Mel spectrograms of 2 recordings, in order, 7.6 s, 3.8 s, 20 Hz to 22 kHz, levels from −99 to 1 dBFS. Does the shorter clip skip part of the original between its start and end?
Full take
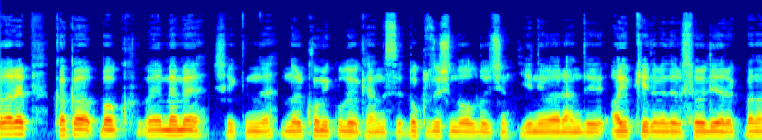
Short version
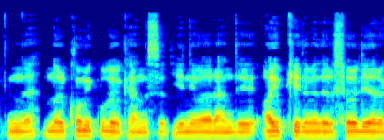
yes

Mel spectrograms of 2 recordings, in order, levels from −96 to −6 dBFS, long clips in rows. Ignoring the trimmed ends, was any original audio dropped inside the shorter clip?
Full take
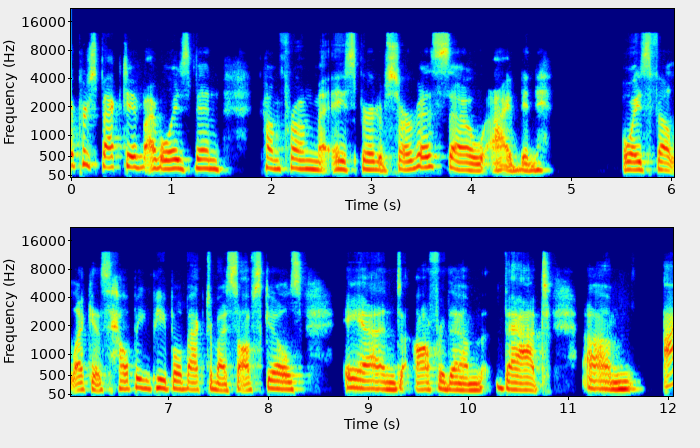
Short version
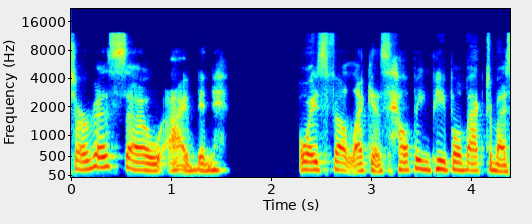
no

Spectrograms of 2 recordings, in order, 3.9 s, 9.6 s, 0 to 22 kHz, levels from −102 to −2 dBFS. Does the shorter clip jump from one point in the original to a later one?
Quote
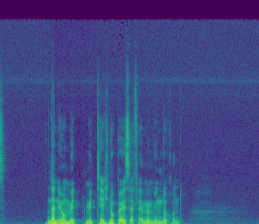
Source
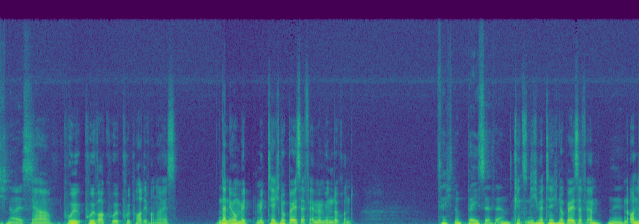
no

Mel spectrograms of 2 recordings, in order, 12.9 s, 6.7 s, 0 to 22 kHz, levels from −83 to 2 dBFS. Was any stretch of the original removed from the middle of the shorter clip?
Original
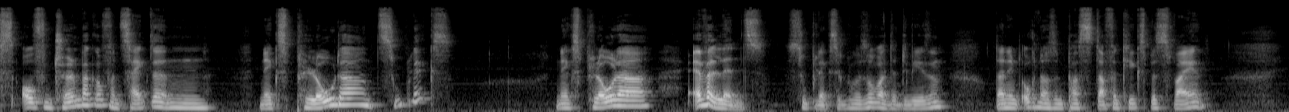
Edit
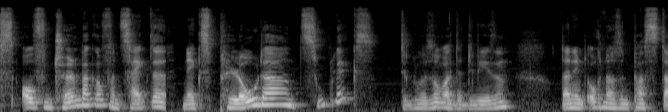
yes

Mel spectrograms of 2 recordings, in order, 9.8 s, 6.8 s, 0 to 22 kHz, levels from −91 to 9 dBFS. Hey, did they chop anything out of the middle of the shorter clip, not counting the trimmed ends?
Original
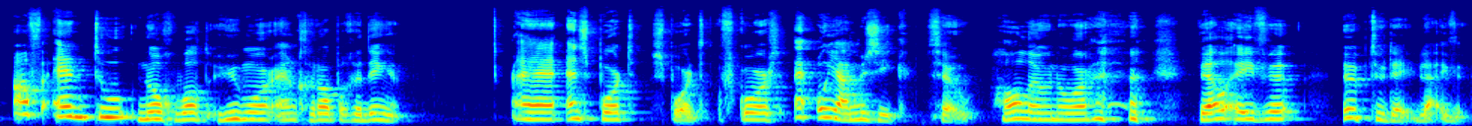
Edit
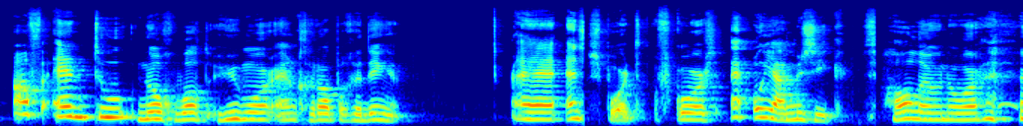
yes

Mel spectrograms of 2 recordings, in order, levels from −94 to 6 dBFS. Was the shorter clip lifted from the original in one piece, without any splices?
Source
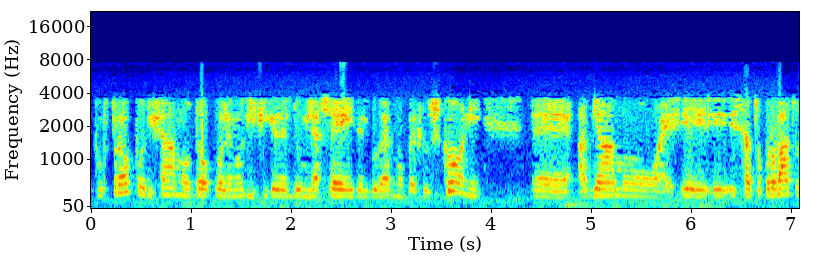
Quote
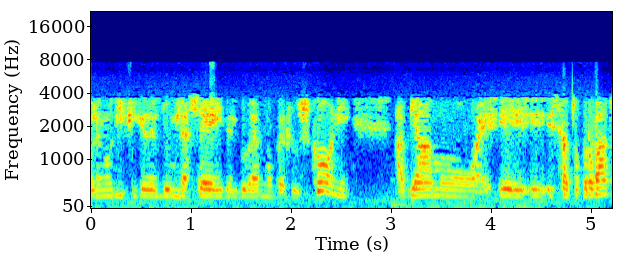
no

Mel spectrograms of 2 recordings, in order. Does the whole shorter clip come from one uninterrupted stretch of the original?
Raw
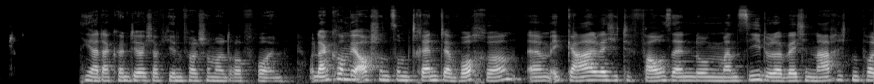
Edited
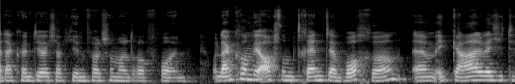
no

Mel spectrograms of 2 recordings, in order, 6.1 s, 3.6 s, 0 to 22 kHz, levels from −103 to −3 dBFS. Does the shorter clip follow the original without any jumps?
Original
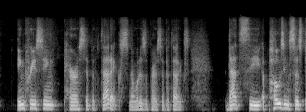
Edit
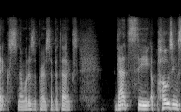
yes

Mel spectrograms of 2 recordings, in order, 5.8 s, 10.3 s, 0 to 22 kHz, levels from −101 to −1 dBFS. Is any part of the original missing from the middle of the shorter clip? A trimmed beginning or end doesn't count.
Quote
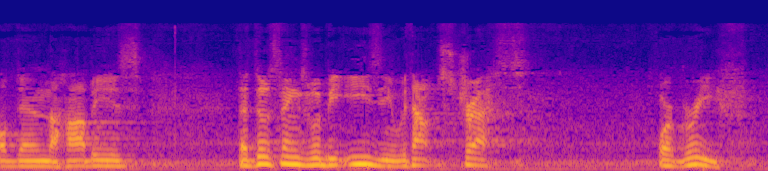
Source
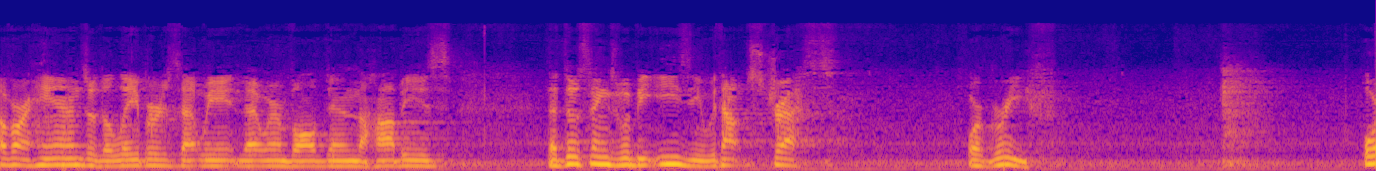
no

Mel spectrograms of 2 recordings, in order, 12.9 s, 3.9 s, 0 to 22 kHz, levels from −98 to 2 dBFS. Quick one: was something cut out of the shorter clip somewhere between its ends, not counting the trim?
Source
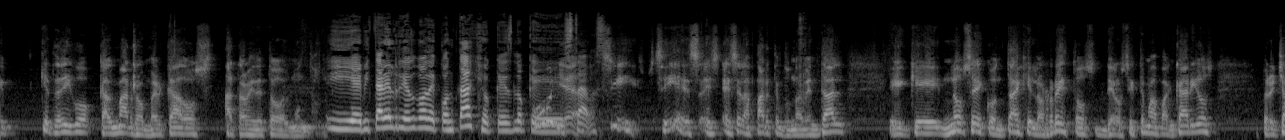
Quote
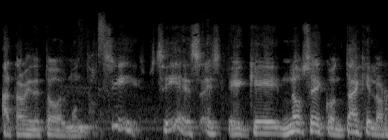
yes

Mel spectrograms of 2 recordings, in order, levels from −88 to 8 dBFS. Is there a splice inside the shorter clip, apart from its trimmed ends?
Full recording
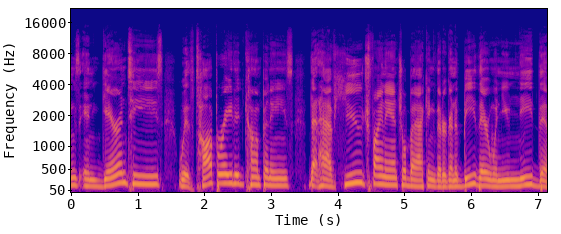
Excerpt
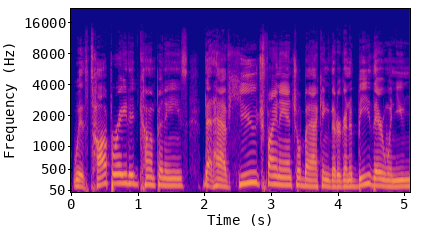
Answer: no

